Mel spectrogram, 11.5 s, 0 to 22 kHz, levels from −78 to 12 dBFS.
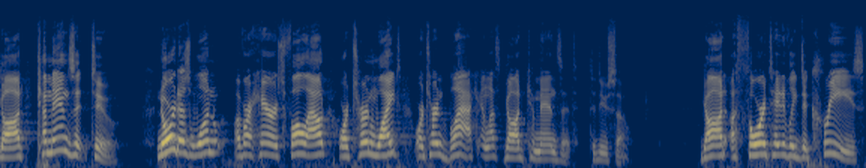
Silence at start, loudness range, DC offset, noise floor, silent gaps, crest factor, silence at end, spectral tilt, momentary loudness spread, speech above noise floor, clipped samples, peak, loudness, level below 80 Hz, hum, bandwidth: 0 s; 9 LU; under 0.1%; -81 dBFS; none; 22 dB; 0.05 s; -3.5 dB/octave; 15 LU; 60 dB; under 0.1%; 0 dBFS; -21 LUFS; -60 dBFS; none; 14.5 kHz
